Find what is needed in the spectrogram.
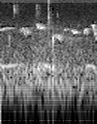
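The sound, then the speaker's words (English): Faint, steady insect buzzing and ticking fills the background, a dry high-pitched rasping from grasshoppers in grass, with a few brief chirps scattered through and no voices. “The main ones we've got here are the common green grasshopper, field grasshoppers, which are the multicoloured ones.”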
